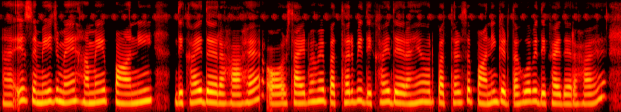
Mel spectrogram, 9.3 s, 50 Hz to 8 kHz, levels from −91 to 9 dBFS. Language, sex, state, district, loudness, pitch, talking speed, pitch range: Hindi, female, Uttar Pradesh, Etah, -27 LUFS, 230 Hz, 195 wpm, 220-250 Hz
